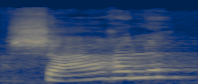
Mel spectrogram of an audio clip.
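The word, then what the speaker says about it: Charles: його ім'я Ось так Шарль Азнавур ви вже бачите тут багато правил звук ш Шарль ви бачите що с пишеться але не вимовляється і ви бачите азнавуг р наприкінці яке вимовляється це та приголосна яка вимовляє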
